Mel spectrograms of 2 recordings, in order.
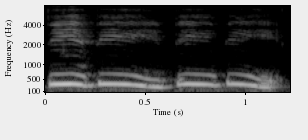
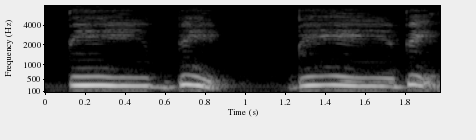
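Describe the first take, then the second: First: The B's follow each other without a long pause. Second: A long pause follows the first B.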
